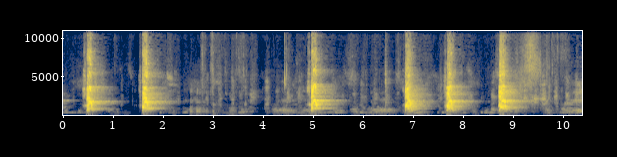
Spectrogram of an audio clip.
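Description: Small black dog barking six times in short, sharp barks: two near the start, then four more from about five seconds in. Faint murmur of voices in the gaps.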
